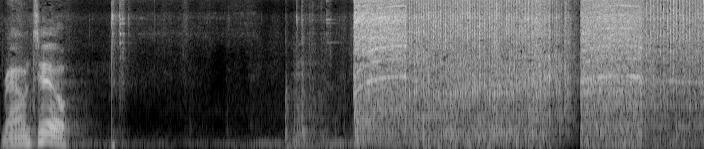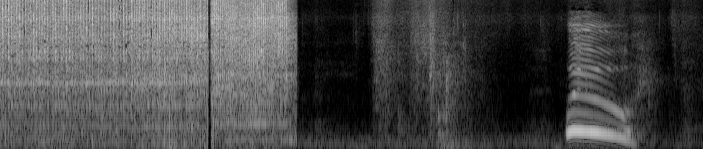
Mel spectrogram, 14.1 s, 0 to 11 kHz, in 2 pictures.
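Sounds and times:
impact wrench hammering: 0:03.6 - 0:10.0.

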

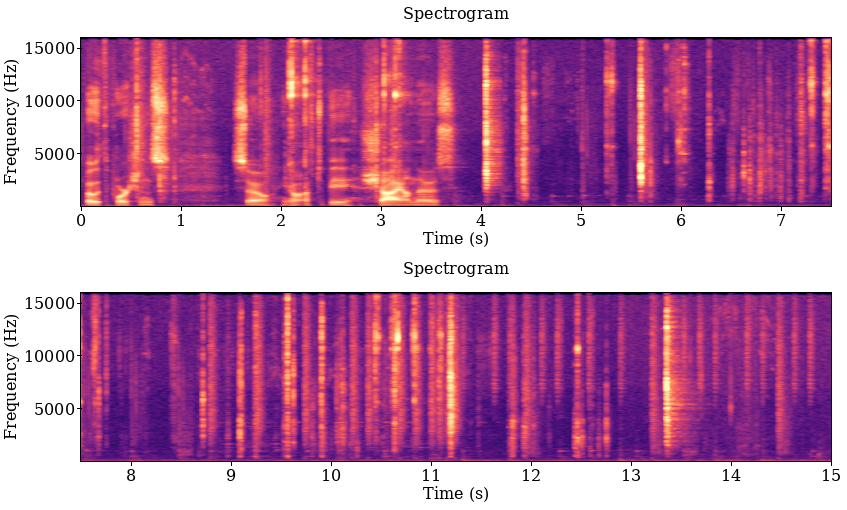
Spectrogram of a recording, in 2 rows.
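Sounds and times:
faint background music: 0:00.0 - 0:15.0
hands handling plastic parts: 0:04.0 - 0:15.0.

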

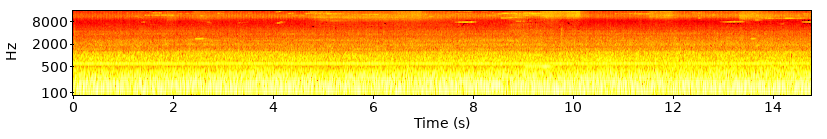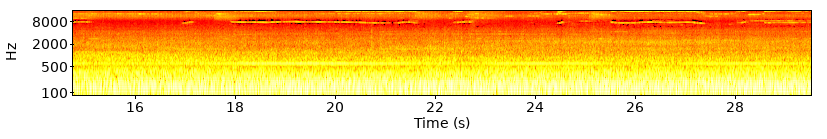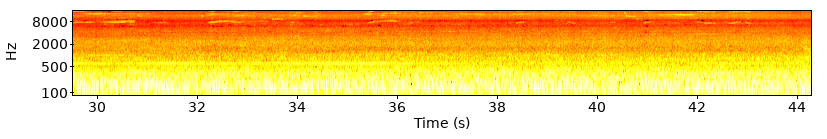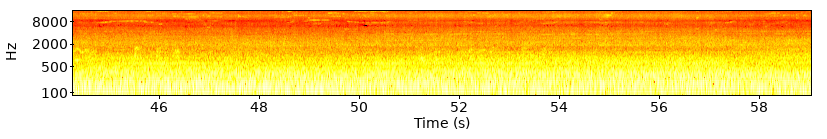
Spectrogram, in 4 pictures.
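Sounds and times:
high steady whine: 0:00.0 - 0:59.0
milling machine drone: 0:00.0 - 0:59.0.

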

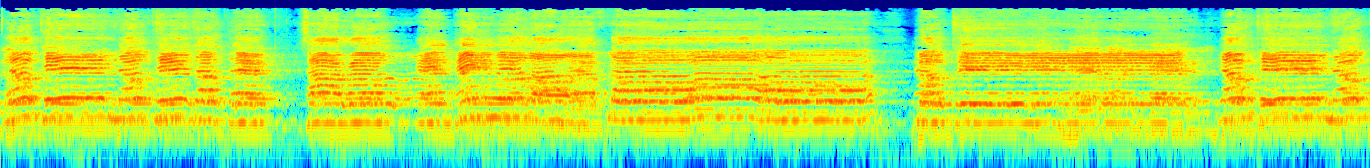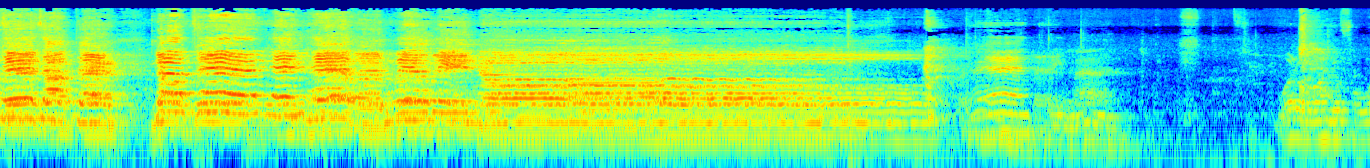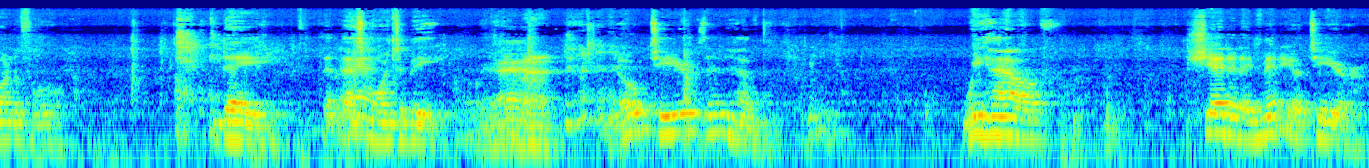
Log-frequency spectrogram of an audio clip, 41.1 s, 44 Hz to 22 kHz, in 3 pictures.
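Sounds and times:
congregation singing a hymn: 0:00.0 - 0:24.4.

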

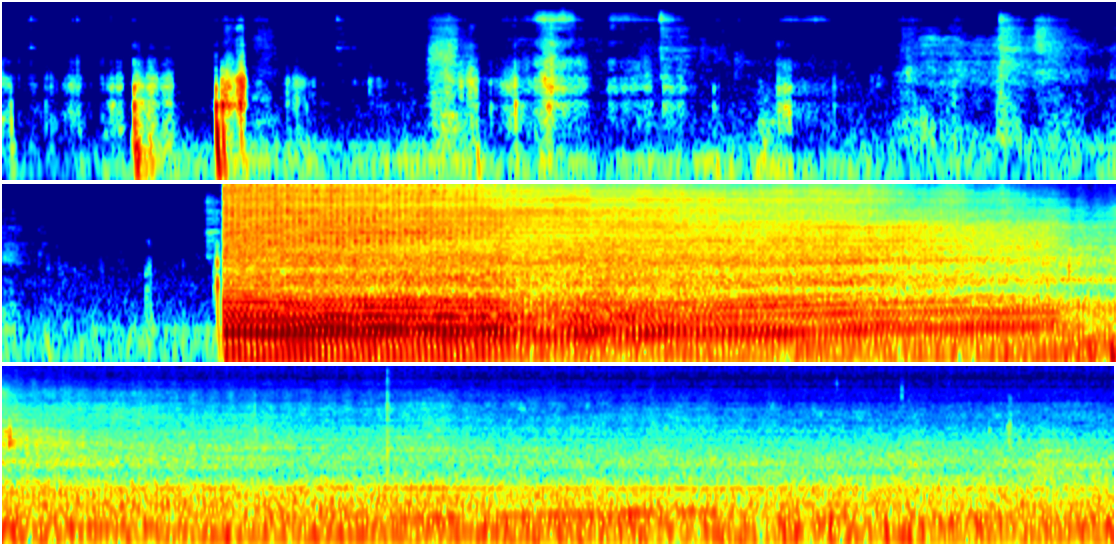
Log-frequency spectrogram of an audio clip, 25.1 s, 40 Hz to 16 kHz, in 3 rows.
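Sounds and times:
mini bike engine running: 0:10.0 - 0:18.6.

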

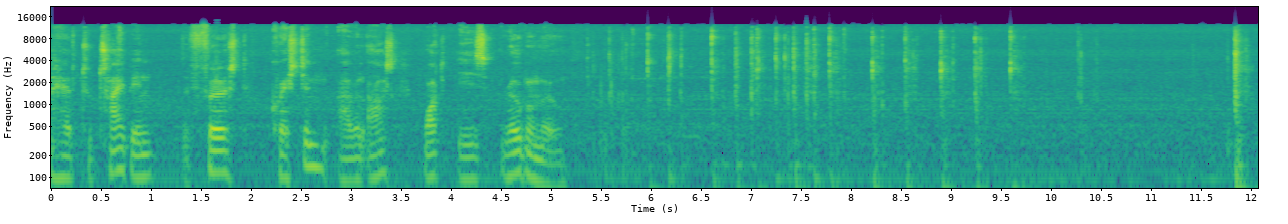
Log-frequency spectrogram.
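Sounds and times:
computer keyboard typing: 0:05.4 - 0:10.5, 0:11.8 - 0:12.0.

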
